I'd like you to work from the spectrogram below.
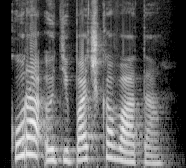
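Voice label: "кора ӧти пачка вата", Komi, female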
